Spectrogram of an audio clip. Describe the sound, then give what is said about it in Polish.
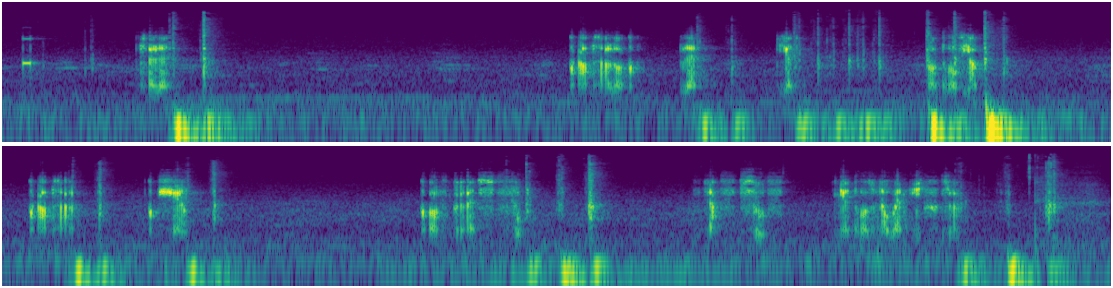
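Computer keyboard keys, including arrow keys, pressed to navigate a page, clicking in quick irregular bursts separated by short pauses. The clicks are crisp but fairly quiet over a low background hum. “idę na początek, żeby się przenieść do końca naciskam te y, lewy, y, lewy, prawy i K.”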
